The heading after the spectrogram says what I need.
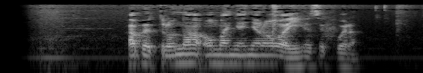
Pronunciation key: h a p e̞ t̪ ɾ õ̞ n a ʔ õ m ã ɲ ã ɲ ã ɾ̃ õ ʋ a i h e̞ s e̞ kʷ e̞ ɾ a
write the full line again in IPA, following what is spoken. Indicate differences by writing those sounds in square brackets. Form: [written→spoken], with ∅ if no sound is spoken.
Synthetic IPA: h a p e̞ t̪ ɾ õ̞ n a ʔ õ m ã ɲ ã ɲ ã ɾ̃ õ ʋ a i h e̞ s e̞ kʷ e̞ ɾ a

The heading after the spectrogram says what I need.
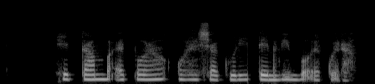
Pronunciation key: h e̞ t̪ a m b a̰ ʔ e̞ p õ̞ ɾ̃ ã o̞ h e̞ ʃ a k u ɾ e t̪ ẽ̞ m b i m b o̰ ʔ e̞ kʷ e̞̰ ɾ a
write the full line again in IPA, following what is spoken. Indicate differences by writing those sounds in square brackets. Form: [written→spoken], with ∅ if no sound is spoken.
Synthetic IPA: h e̞ t̪ a m b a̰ ʔ e̞ p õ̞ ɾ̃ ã o̞ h e̞ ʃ a k u ɾ [e→i] t̪ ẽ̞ m b i m b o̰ ʔ e̞ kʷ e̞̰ ɾ a

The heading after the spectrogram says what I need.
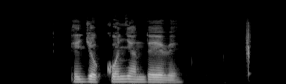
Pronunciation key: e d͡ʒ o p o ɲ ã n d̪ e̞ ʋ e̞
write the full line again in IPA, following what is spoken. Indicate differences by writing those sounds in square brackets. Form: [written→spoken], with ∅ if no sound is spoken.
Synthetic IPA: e d͡ʒ o [p→k] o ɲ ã n d̪ e̞ ʋ e̞

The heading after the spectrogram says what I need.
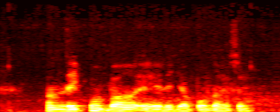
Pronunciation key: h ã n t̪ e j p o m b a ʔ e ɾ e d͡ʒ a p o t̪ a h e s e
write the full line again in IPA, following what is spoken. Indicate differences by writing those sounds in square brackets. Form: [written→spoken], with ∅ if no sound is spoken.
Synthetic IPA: h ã n [t̪→d̪] e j [p→k] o m b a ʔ e ɾ e d͡ʒ a p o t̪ a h e s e

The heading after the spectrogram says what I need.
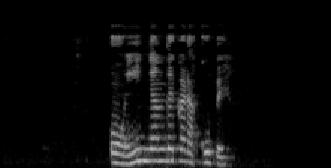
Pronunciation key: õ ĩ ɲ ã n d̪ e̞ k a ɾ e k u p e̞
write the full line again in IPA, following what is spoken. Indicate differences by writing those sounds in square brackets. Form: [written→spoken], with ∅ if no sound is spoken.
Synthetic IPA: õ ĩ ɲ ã n d̪ e̞ k a ɾ [e→a] k u p e̞

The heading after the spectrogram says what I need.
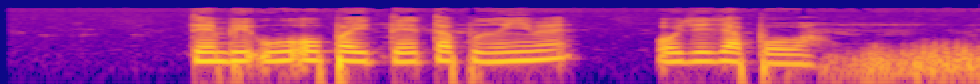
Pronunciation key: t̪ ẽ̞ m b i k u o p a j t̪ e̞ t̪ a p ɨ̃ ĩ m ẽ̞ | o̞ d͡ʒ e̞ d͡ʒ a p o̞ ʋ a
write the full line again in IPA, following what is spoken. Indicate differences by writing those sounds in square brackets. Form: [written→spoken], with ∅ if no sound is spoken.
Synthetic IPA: t̪ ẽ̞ m b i [k→ʔ] u o p a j t̪ e̞ t̪ a p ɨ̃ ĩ m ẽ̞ | o̞ d͡ʒ e̞ d͡ʒ a p o̞ ʋ a

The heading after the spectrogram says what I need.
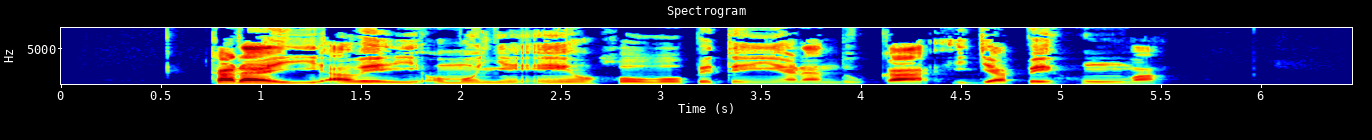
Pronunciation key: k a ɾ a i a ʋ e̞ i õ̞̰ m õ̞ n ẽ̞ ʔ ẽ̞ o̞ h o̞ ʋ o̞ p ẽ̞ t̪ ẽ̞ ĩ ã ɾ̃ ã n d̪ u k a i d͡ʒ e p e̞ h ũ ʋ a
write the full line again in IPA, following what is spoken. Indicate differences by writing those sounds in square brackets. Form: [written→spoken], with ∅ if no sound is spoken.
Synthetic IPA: k a ɾ a i a ʋ e̞ i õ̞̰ m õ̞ [n→ɲ] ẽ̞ ʔ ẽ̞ o̞ h o̞ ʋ o̞ p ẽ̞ t̪ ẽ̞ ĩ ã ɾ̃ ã n d̪ u k a i d͡ʒ [e→a] p e̞ h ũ ʋ a

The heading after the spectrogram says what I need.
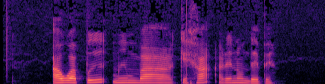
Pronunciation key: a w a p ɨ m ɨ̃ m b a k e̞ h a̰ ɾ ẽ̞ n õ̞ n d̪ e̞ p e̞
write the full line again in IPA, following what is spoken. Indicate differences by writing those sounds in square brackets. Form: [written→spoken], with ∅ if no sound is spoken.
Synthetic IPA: a w a p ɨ m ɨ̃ m b a k e̞ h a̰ ɾ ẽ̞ n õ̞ n d̪ e̞ p e̞

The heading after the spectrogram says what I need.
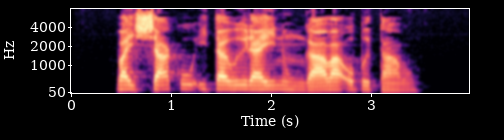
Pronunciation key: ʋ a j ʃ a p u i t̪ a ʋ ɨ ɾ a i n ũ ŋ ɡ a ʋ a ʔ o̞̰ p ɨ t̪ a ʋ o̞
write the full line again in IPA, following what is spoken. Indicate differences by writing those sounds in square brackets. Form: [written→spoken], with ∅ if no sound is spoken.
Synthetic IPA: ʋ a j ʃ a [p→k] u i t̪ a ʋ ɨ ɾ a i n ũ ŋ ɡ a ʋ a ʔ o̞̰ p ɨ t̪ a ʋ o̞

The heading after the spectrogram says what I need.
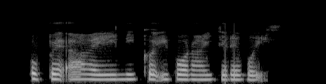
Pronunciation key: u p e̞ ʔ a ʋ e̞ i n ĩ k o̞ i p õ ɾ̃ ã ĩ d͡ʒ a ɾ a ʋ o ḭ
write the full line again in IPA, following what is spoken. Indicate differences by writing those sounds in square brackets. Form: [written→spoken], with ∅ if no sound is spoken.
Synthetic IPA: u p e̞ ʔ a ʋ e̞ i n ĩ k o̞ i p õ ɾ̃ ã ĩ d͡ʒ [a→e] ɾ [a→e] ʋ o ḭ

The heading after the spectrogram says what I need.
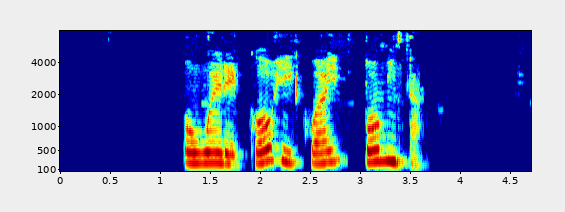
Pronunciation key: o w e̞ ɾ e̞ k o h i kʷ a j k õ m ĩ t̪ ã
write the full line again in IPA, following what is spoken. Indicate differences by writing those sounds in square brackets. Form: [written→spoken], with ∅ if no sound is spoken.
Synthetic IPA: o w e̞ ɾ e̞ k o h i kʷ a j [k→p] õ m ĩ t̪ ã

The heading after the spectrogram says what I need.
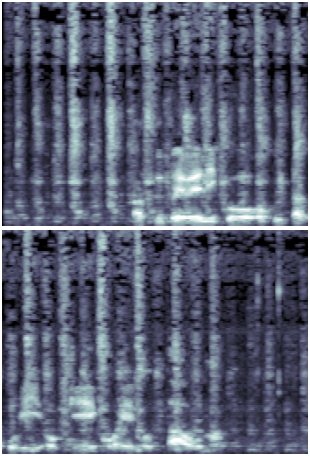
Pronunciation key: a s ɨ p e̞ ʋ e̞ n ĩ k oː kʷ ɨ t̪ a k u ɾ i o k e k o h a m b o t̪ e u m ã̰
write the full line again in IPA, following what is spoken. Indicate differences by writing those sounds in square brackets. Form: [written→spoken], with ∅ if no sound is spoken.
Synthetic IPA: a s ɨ p e̞ ʋ e̞ n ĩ k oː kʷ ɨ t̪ a k u ɾ i o k e k o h [a→e] m b o t̪ [e→a] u m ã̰

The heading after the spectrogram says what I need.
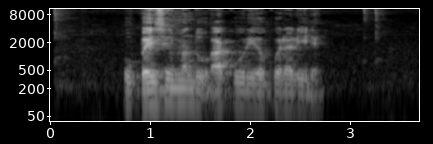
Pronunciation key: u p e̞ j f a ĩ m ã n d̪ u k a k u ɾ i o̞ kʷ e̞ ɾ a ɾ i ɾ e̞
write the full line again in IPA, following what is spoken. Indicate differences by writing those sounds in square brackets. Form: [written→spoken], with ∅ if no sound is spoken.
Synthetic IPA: u p e̞ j [f→ʃ] a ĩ m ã n d̪ u [k→ʔ] a k u ɾ i o̞ kʷ e̞ ɾ a ɾ i ɾ e̞

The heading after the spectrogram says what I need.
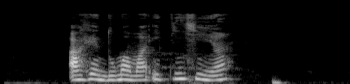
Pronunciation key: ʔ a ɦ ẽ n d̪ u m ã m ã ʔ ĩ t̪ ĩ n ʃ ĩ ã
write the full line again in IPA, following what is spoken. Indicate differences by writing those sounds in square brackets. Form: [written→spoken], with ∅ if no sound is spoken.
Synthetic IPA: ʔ a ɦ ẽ n d̪ u m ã m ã ʔ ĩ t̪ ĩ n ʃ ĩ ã

